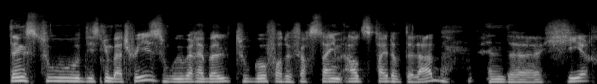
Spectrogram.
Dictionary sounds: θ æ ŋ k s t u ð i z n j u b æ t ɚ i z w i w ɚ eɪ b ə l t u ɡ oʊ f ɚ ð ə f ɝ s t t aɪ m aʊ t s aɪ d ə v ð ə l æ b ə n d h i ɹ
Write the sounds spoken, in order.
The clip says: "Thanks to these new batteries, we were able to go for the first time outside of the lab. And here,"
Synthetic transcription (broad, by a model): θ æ ŋ k s t u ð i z n j u b æ t ɚ i z w i w ɚ eɪ b ə l t u ɡ oʊ f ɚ ð ə f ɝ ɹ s t aɪ m aʊ t s aɪ d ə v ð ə l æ b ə n d h i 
